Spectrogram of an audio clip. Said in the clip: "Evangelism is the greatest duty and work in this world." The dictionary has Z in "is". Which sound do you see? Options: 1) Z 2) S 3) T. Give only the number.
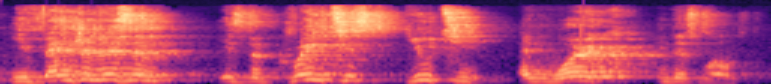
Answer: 1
